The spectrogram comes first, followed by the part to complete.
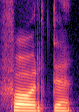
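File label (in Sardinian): "forte", female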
